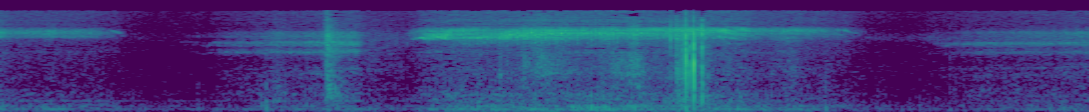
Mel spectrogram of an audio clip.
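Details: Buddy the Boxer snoring in deep sleep: sharp snorting catches break up a long hissing breath that rises and then dies away into quiet.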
